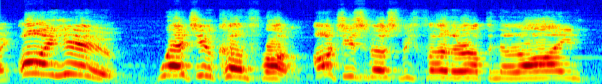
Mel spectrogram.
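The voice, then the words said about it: Character voice with an accent. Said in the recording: “I don't know why this man has this accent, but he does now.”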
